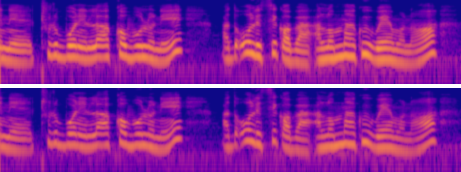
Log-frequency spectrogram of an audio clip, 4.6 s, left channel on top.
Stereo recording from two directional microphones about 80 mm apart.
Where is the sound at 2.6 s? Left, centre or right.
Left.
